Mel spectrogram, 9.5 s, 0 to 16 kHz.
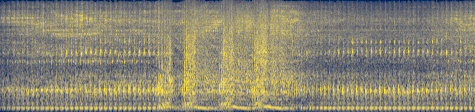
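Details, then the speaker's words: Engine started cold after a month and a half unused, fuel leaking: choppy, puffing idle at roughly 200 pulses a minute with a quick rev; sharp chuffing from a small exhaust leak. "still got a little bit of an exhaust leak can't really do much about that right"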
